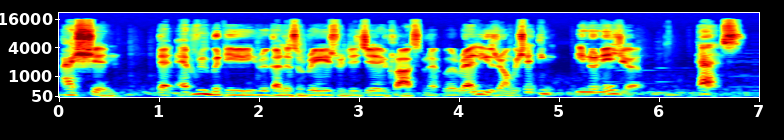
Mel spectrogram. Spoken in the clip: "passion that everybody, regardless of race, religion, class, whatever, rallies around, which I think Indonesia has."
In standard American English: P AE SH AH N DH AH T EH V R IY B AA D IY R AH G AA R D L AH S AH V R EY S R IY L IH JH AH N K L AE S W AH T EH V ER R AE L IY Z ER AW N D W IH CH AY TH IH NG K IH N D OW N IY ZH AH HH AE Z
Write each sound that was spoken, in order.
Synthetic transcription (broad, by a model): P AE SH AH N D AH T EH V R IY B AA D IY R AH G AA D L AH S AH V R EY S R IY L IH JH AH N K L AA S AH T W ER R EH L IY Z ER AW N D W IH CH AY T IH NG K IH N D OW N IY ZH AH HH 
